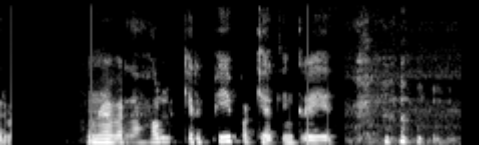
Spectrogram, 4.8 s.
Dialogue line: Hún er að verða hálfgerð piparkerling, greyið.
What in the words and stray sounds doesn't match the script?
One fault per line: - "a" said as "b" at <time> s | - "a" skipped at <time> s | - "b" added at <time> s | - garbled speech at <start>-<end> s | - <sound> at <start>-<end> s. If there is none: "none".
- laugh at 3.5-4.6 s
